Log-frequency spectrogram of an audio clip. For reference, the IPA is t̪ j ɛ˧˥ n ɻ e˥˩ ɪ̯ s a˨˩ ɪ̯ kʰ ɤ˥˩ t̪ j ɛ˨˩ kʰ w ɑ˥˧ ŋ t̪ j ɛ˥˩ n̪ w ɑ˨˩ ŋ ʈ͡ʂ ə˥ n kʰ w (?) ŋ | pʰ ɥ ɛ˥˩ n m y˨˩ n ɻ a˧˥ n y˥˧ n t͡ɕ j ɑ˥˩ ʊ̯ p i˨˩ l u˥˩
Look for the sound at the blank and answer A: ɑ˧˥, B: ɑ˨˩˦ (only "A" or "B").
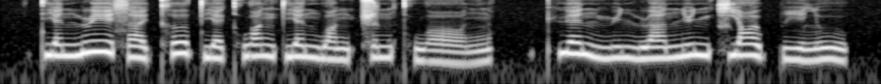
B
